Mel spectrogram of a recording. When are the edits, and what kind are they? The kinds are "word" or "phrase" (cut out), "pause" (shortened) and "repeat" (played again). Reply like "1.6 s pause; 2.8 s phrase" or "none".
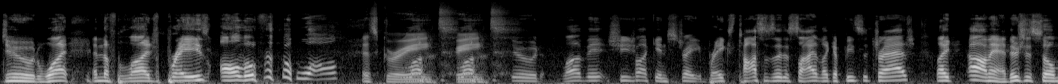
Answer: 1.1 s word; 1.5 s word; 4.6 s repeat; 6.3 s word; 7.4 s phrase; 9.2 s pause

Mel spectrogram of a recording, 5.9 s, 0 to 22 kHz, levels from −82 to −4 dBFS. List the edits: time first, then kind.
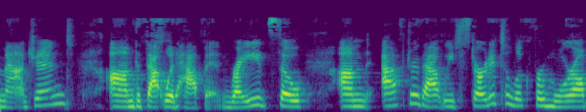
none

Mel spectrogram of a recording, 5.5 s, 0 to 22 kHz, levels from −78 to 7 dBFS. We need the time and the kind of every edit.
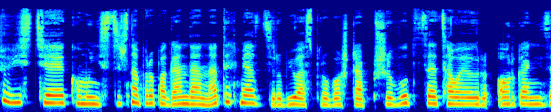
none

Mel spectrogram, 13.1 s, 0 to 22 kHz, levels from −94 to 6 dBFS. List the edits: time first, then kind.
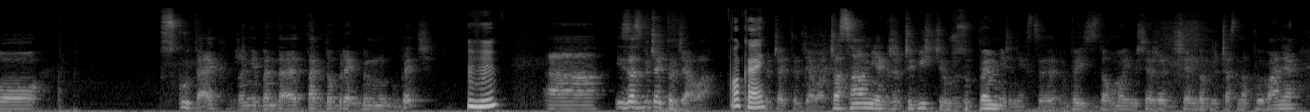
7.2 s pause; 10.1 s word; 12.0 s word

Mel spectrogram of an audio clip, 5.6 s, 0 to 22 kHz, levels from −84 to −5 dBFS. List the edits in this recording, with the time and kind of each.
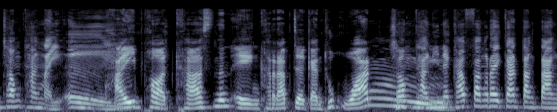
1.4 s word

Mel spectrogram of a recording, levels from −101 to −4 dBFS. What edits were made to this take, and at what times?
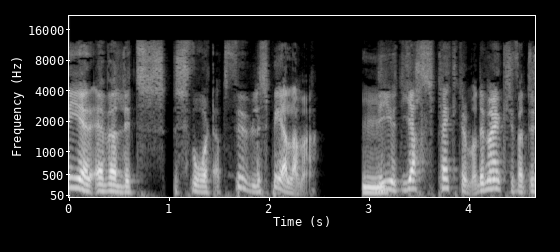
none

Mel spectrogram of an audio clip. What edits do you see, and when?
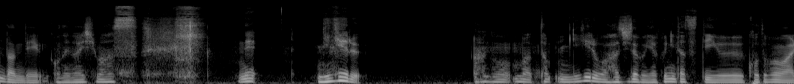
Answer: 2.3 s pause

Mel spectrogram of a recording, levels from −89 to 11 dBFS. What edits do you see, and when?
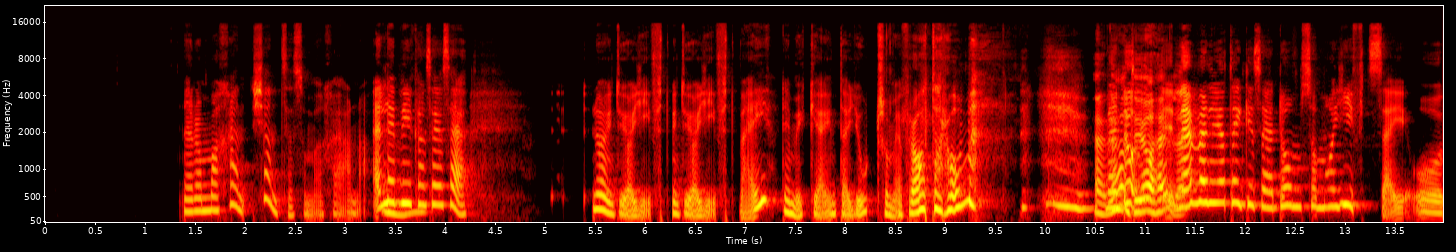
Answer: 6.3 s repeat

